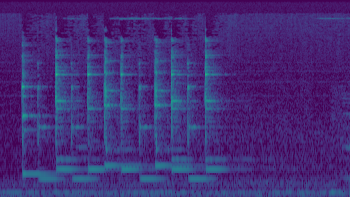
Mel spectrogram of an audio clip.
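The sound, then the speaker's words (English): A classic phone ringtone plays a quick melodic run of about ten bright, chiming electronic notes, then stops, leaving a low steady hum in the background. “That's a pretty classic one. That's the ringing one, but what is the old one?”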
